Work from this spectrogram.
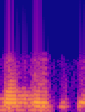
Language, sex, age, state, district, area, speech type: Odia, female, 45-60, Odisha, Boudh, rural, conversation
